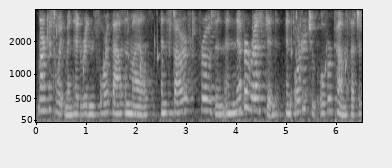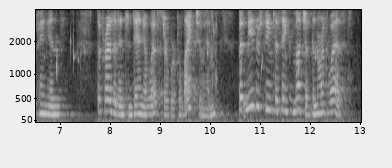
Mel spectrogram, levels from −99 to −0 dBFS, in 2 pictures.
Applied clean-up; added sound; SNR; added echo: none; Raindrop; 17 dB; reverberation time 0.7 s.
